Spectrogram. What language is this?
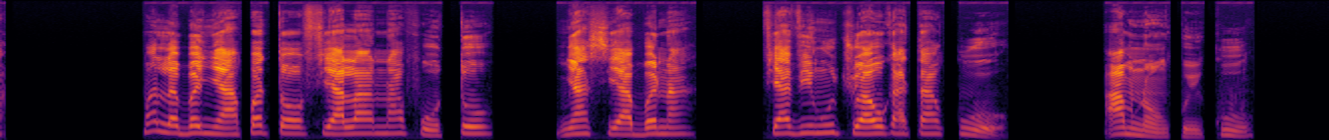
Ewe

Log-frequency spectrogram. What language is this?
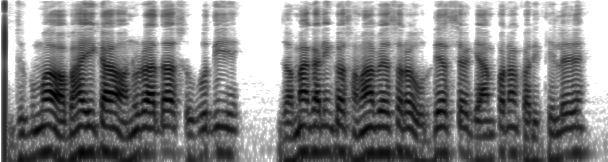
Odia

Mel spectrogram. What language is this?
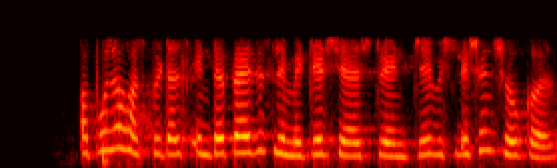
Marathi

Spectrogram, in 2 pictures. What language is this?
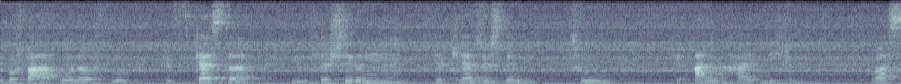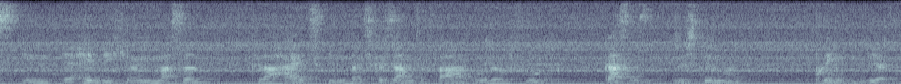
German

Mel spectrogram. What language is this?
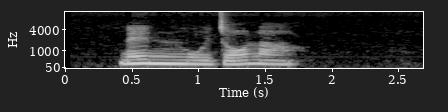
Cantonese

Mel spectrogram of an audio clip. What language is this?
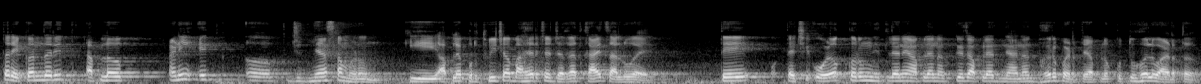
Marathi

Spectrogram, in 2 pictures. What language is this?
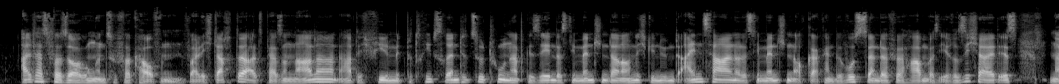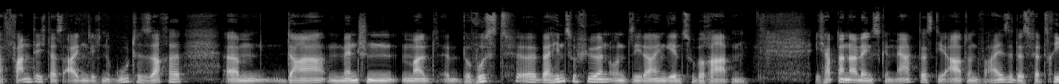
German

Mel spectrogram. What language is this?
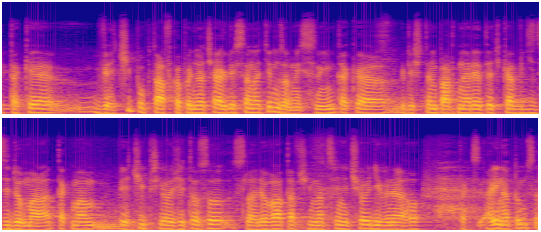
Czech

